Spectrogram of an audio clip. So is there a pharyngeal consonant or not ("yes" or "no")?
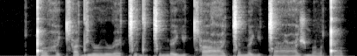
yes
